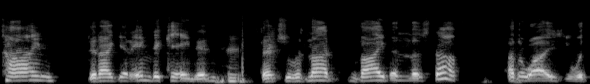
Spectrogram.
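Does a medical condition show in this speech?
Yes: cerebral palsy, mild.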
